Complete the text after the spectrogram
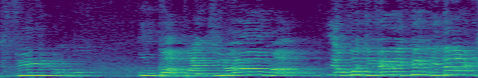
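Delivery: slow, high, loud broken farewell; tearful farewell. Acted. Fisherman bids his drowning son farewell, slow and tearful. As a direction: say goodbye to your son forever.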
